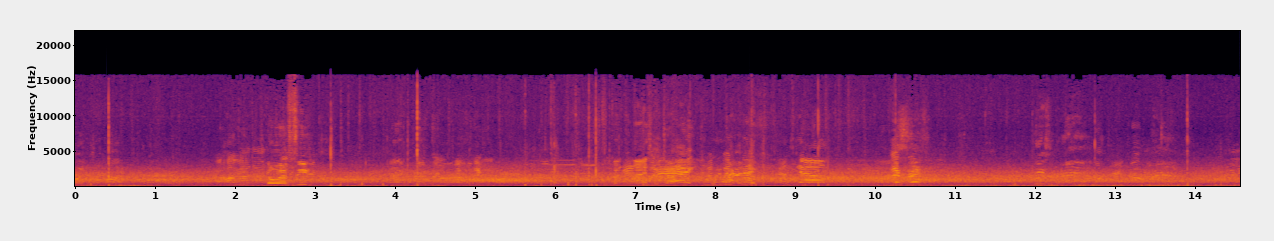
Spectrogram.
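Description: Young men shout to each other across a field.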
